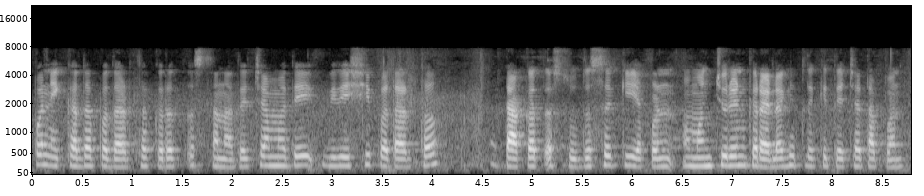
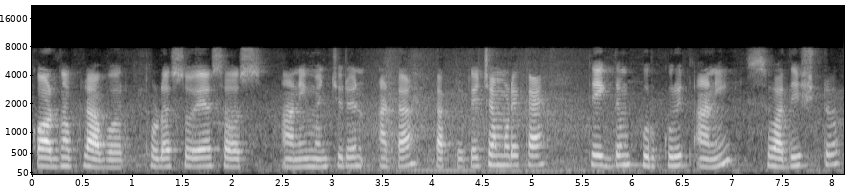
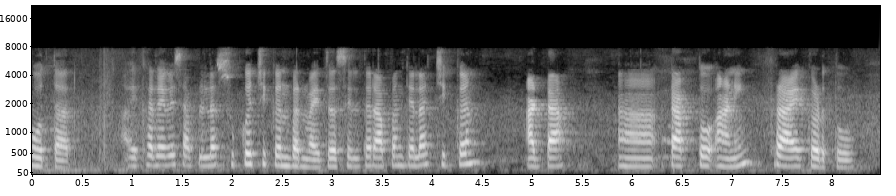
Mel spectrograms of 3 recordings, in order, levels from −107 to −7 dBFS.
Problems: none marked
